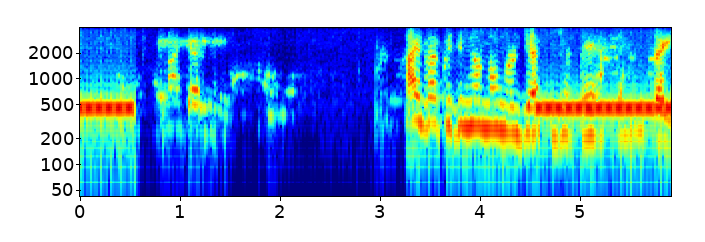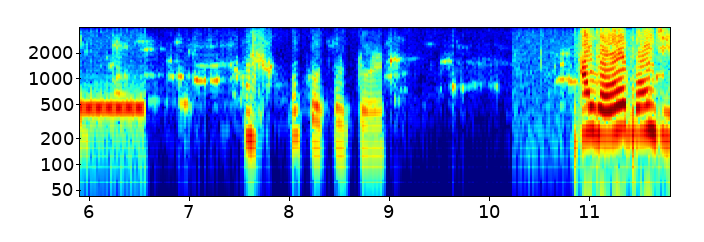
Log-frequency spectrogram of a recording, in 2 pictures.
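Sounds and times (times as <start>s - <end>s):
telephone ringing tone on a business call: 0.0s - 0.6s, 4.5s - 6.6s
speech: 3.3s - 6.1s, 7.6s - 9.2s, 10.9s - 11.8s.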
